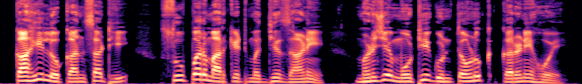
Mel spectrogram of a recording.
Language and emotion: Marathi, neutral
